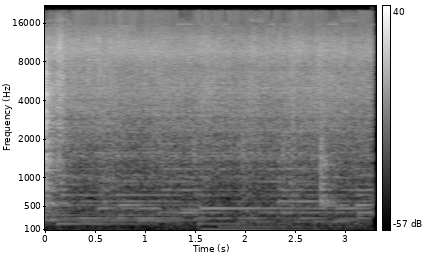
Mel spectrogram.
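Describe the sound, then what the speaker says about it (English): Pancetta sizzles and fries in olive oil and rendered grease in a pot while being stirred, a steady close crackle with a couple of scraping strokes and no talking. "So I need to stir this around."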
